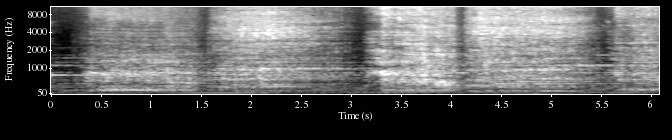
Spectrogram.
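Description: A big cat roaring: several long calls one after another, over background music.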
